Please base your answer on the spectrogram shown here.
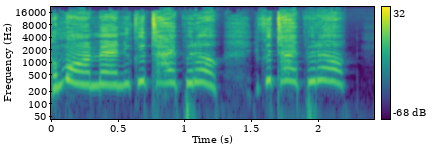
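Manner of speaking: shrill, very high-pitched, very loud egging-on cheering yell. Imitating coworkers cheering someone on at work: imitating coworkers yelling. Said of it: "they're yelling at you, like".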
